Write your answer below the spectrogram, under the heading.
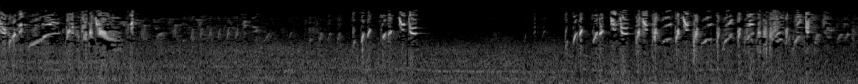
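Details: Song of a European goldfinch: a bright, jangling twitter of high notes, then near silence with a few isolated chips, and a renewed stretch of rapid, tinkling chatter.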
